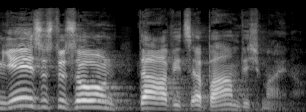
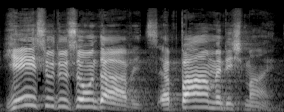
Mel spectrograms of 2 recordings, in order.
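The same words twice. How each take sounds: First: Loud, high cry for mercy; calling out. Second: High, loud desperate cry, slowing at the end; louder shout. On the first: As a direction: call across the crowd, pleading. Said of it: "Und da habe ich gerufen". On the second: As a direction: shout it over the crowd. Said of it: "Und ich habe noch lauter geschrien". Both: Acted.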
